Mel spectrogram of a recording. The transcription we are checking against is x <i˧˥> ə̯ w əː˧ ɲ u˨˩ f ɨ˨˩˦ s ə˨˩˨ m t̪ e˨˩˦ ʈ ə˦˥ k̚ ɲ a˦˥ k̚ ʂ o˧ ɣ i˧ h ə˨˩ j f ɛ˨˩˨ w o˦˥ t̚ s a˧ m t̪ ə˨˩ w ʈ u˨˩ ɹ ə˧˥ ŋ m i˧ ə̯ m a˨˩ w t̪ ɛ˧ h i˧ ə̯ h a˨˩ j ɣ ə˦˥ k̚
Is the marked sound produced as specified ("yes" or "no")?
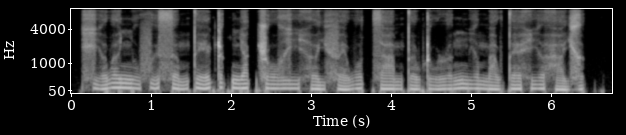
no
